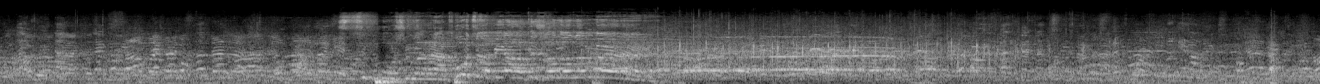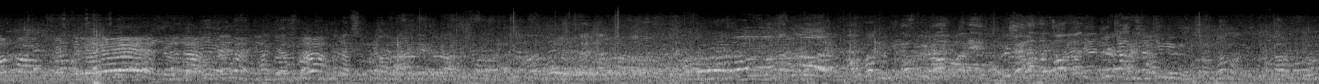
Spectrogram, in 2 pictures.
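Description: A crowd shouts and cheers throughout, in a large echoing hall.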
